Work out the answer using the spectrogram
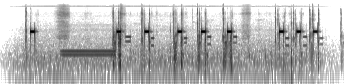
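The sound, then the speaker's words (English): Telephone keypad tones as a number is dialed: a couple of early beeps and a brief steady tone, then a quick, evenly paced run of short, bright keypress tones, fairly quiet throughout. “He's dialing a number.”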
